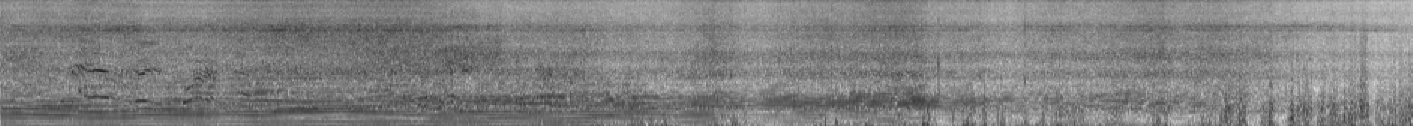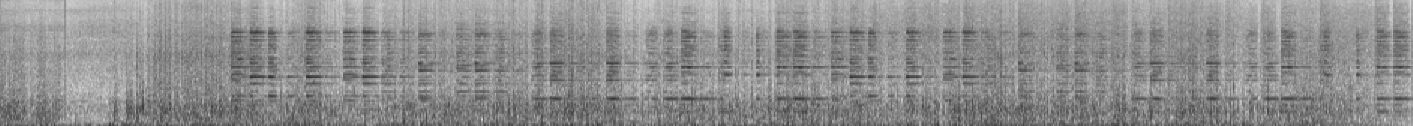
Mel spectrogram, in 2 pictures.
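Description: Propeller aircraft engine running steadily with voices over it; about halfway through, the engine sound gives way to music with a steady beat.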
